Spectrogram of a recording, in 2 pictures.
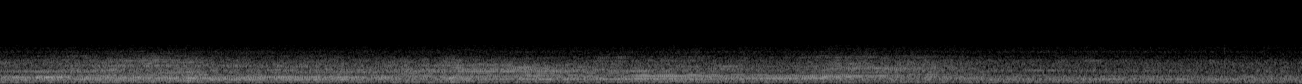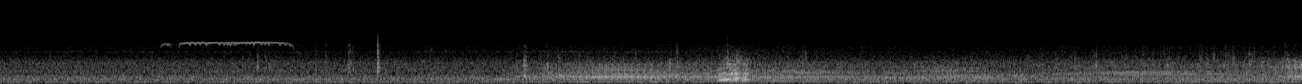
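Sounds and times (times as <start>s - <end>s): car engine rumbling: 11.7s - 26.0s.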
